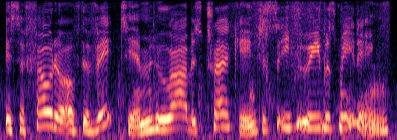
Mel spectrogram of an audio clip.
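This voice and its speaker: A woman plays a brisk female FBI agent in an amateur radio drama. She is secretive and commanding, with a higher than average voice. Noise sits behind her. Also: sing-song. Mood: accusing. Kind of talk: amateur radio play acting. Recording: noticeable background noise.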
